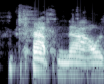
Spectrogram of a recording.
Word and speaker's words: Camp Nou: It's not new, it's N-O-U. So Camp Nou is the correct pronunciation. – You clearly speak no French, pal. N-O-U, it's...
